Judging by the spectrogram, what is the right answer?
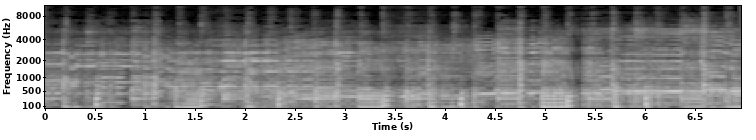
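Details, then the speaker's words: Sharp active speaker, model CBOX D888WB, with two 8-inch speakers per stereo box, playing music before repair; notes come through rough, hoarse and crackly, a distorted output whose cause is not yet found. "ya nah jadi seperti itu teman-teman suaranya itu kelerek kelerek"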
